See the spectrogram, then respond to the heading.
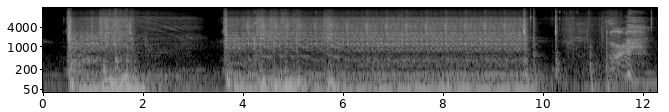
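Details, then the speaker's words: Bored 283 small-block V8 in a 1967 Chevelle after advancing the timing, cranked knowingly without fuel; accelerator pump later found frozen. Steady rhythmic starter churning in two long bursts with no firing. Crank, no start. "I know it doesn't have fuel yet so but I'm just curious"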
